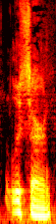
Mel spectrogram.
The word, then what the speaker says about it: Lucerne: Lucrine, by the way. – Lucrine? – Lucerne. – Lucerne? That's how it's spelled. Lucerne.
